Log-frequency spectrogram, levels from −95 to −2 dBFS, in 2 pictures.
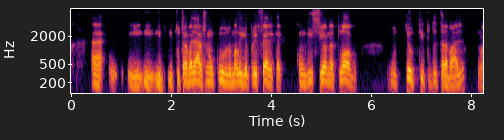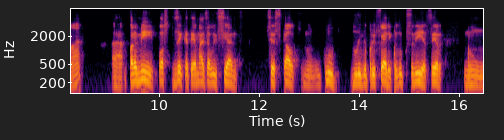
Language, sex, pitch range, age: Portuguese, male, 100-120 Hz, 50-69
